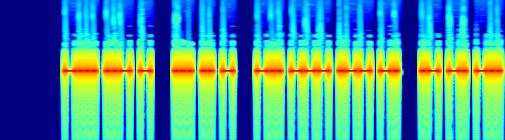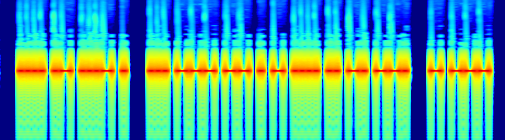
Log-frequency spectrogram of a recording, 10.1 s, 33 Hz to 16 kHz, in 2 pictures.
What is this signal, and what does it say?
Morse code, heard as a keyed tone, about 34 wpm, 700 Hz. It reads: BUT SIT DOWN AND HAVE SOMETHING TO
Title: Sentences from Top 600 Words 35wpm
